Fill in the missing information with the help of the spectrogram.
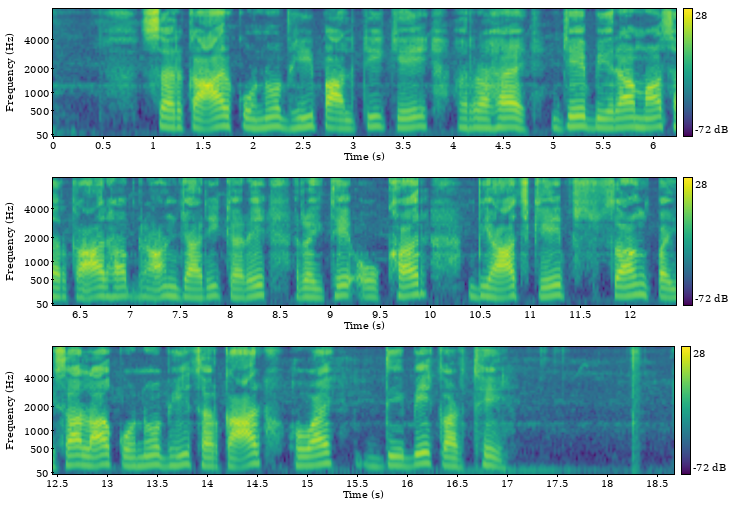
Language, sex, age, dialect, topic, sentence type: Chhattisgarhi, female, 18-24, Central, banking, statement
